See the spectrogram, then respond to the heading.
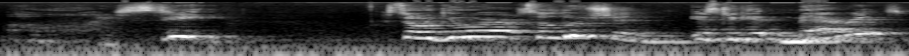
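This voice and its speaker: A woman acts out a skeptical nineteenth-century suffragist on stage, high-voiced and very lively in pitch. She questions theatrically in a strongly echoing room. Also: slow, full character voice. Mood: incredulous. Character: astonished, skeptical 19th-century suffragist confidante. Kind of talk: staged reading, theatrical period dialogue. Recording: very echoey room, faint background noise.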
